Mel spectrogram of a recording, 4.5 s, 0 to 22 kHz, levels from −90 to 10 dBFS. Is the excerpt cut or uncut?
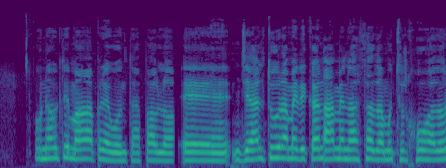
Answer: cut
